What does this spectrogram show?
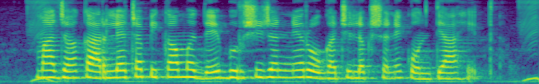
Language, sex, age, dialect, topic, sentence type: Marathi, female, 18-24, Standard Marathi, agriculture, question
